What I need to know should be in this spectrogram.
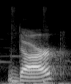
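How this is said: The R sound is clearly pronounced. "Но в американском произносится"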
